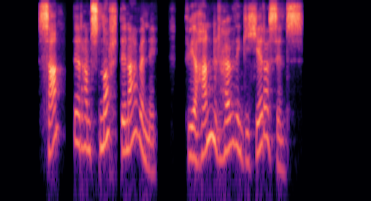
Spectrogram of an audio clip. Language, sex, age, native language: Icelandic, female, 40-49, Icelandic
